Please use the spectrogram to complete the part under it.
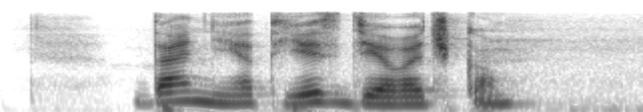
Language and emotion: Russian, neutral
